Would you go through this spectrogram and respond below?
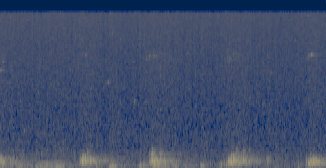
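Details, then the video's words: Kitten giving a throat purr, recorded ear to ear. Soft, low rumbling swells return about every second against a quiet background. "Asmr With Kitten Cat 😽 Ear To Ear Purring"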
